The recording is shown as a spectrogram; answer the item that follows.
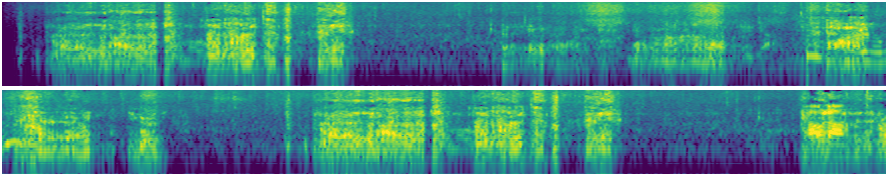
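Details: Several dogs playing together at a dog training field on a nice day, giving rough, harsh bursts of growling and barking in clusters separated by short quiet gaps, with human voices mixed in.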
